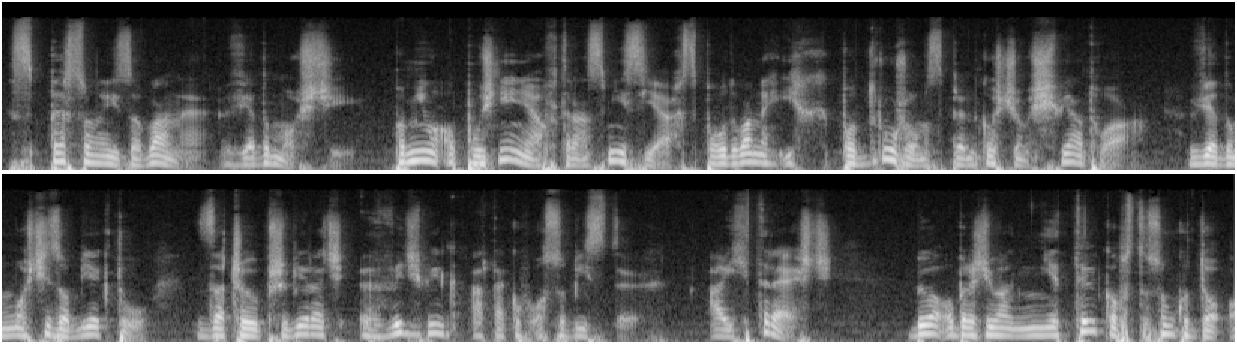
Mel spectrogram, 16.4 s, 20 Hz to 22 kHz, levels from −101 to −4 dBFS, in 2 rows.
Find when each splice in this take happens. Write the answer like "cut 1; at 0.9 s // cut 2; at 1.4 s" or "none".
cut 1; at 2.5 s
